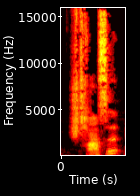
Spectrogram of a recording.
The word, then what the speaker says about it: Straße: It's called an SZ, and it's pronounced like an S or a double S. So, for example, Straße and heißen.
